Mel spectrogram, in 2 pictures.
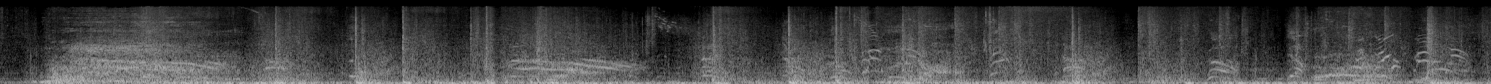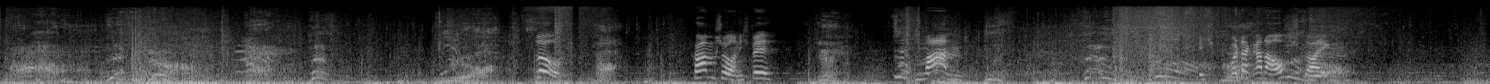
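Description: Heavy blows thud and crash again and again.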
